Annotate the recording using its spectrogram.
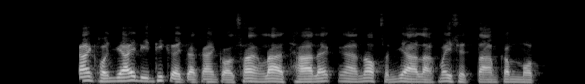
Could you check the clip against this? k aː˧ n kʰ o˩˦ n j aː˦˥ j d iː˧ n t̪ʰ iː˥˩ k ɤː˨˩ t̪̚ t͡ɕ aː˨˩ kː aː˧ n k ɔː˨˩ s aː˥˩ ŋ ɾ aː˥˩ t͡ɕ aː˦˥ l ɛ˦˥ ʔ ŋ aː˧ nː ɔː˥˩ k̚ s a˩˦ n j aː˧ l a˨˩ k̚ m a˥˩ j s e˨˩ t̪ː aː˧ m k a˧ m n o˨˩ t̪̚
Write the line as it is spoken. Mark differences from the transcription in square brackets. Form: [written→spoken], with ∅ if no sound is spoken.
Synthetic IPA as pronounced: k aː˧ n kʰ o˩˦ n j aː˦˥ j d [iː˧→i˧] n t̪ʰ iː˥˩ k ɤː˨˩ t̪̚ t͡ɕ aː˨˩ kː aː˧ n k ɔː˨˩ s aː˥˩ ŋ ɾ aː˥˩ [t͡ɕ→t͡ɕʰ] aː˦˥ l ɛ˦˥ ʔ ŋ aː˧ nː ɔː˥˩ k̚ s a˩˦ n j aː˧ l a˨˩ k̚ m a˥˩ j s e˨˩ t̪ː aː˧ m k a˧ m n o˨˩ t̪̚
